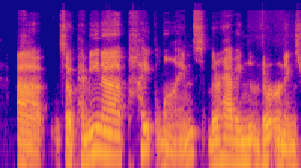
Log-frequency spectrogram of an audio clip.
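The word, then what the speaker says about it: Pembina: pamina uh pamina ah somebody keeps telling me the bee is silent uh so pamina pipelines they're having their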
